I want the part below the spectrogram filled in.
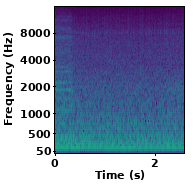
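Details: Miller CP-300 welder bought untested at auction, with a new MIG gun and an .045 tip fitted: steady, even low hum from the wire feed motor with no catches or speed surges. Normal wire feed motor running.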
